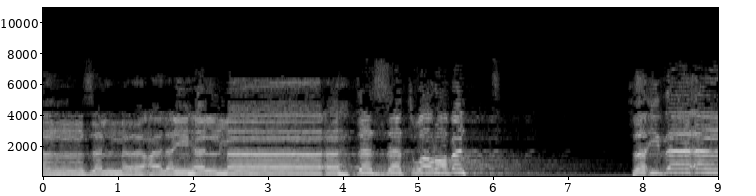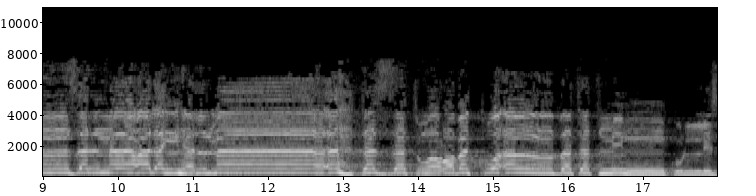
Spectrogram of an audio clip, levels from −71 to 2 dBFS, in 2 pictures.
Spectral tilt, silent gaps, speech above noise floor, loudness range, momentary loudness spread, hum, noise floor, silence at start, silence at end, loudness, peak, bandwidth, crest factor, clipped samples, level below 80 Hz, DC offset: -5 dB/octave; none; 31 dB; 6 LU; 5 LU; none; -50 dBFS; 0 s; 0 s; -19 LUFS; -6 dBFS; 8 kHz; 12 dB; under 0.1%; -62 dBFS; under 0.1%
